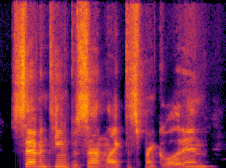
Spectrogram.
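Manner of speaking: normal talking voice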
